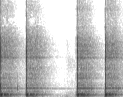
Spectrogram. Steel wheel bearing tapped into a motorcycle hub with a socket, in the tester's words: So now we know that's seated properly.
